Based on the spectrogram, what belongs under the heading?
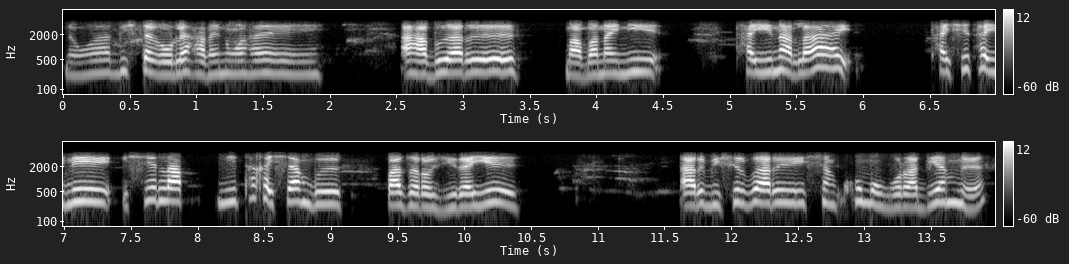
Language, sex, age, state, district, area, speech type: Bodo, female, 30-45, Assam, Udalguri, urban, conversation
